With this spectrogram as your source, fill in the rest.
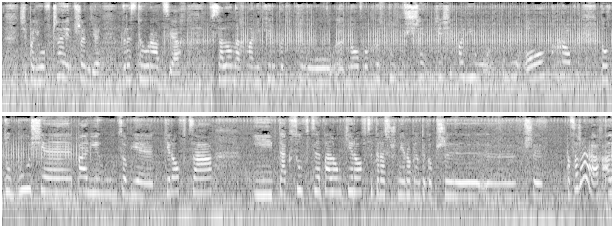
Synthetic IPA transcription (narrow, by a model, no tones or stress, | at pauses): ɕɛpalʲiwɔfʂɛfʂɛɲd͡ʑɛ | vɾɛst̪awɾat̪sʲjax | fsalɔnaxmaɲikʲiɾupɛt̪ik̪ʲuɾu | nɔpɔpɾɔst̪ufʂɛɲd͡ʑɛɕɛpalʲiwɔit̪ɔbɨwʔɔkɾɔpnɛ | vat̪ɔbuɕɛpalʲiw | sɔbʲjɛkʲjɛɾɔft̪sa | ift̪aksuft̪sɛpalɔ̃w̃kʲɛɾɔft̪sɨt̪ɛɾasjuʂɲɛɾɔbʲjɔ̃w̃t̪ɛɡɔpʂɘ | pʂɘ | pasaʐɛɾaxa̰l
